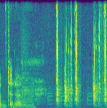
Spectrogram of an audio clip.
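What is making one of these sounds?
A lock pick clicks and scrapes inside a lock.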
